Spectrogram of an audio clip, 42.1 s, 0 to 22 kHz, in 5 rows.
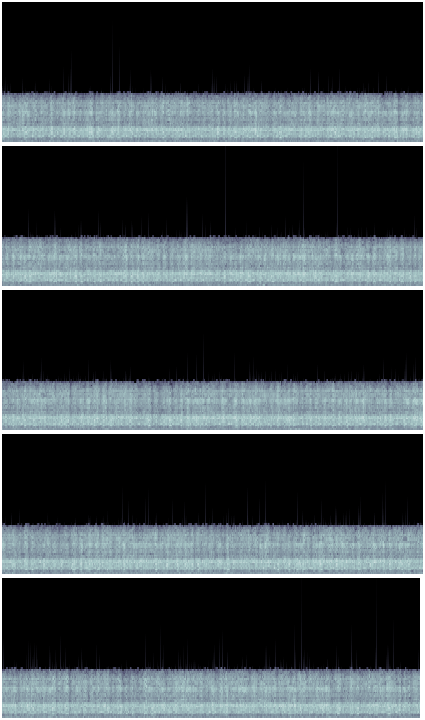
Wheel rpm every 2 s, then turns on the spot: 130, 130, 130, 130, 130, 140, 130, 130, 130, 130, 140, 140, 130, 130, 130, 140, 140, 130, 130, 140, 130.
none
